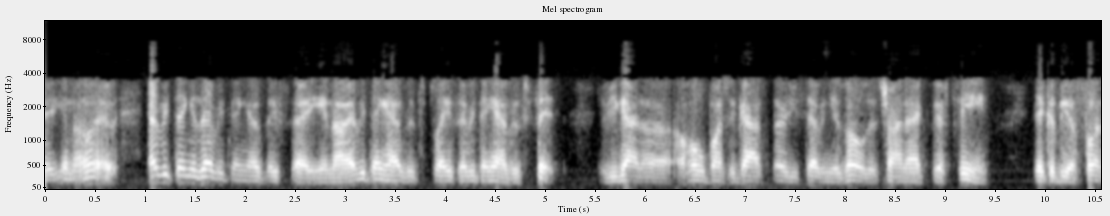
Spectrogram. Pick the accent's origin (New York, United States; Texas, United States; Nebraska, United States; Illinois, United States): New York, United States; Roosevelt; We come from Roosevelt, Long Island, from two vastly different paths.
